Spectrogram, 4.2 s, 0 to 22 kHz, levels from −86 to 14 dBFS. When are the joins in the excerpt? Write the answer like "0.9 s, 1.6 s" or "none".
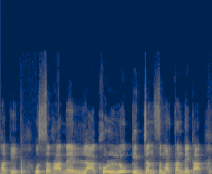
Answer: none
